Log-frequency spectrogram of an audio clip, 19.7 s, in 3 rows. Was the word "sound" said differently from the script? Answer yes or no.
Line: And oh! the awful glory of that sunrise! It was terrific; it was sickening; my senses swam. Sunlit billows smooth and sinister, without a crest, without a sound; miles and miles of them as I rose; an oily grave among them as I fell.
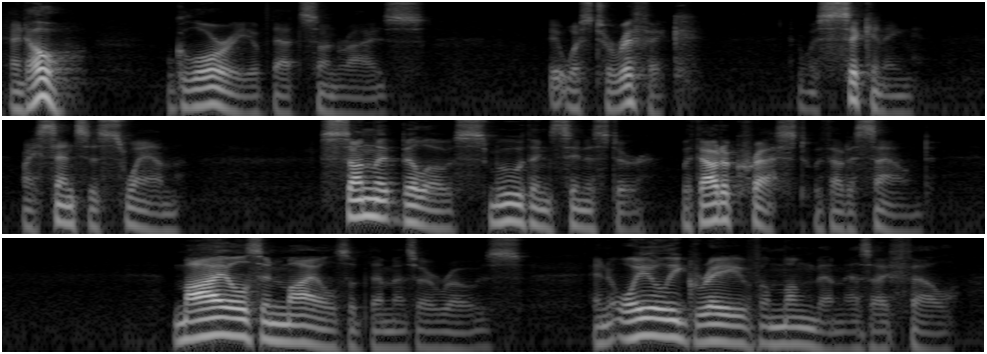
no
